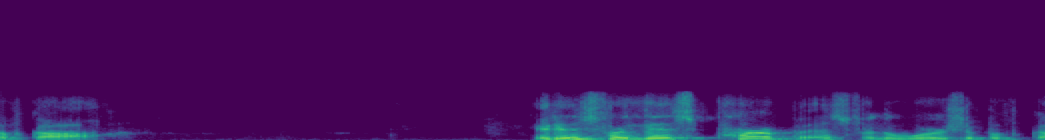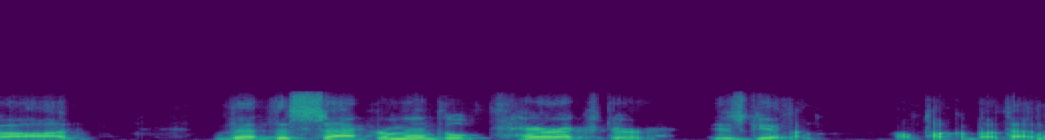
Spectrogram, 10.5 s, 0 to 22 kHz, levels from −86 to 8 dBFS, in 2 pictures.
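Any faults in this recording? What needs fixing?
The speech runs through the AMR wideband (HD Voice) codec for its whole length, and the damage is heavy. The rough, raspy texture fits the lowest AMR-WB mode, around 6.6 kbit/s, where the pulse-driven vocal tract model has too few bits to track the voice cleanly. On a spectrogram, harmonics look smeared and grainy, with nothing above 7.5 kHz. To prevent it, negotiate 12.65 kbit/s or higher on the call path.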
